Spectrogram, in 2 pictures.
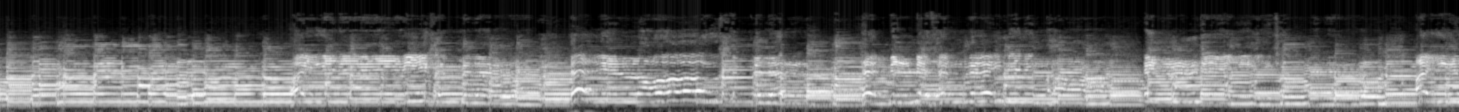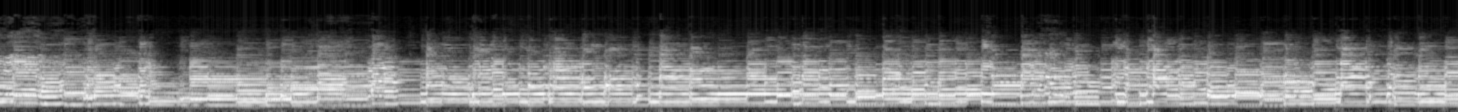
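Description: Turkmen dutar strummed rapidly over a steady low drone, with a man singing along in stretches.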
